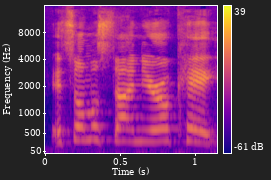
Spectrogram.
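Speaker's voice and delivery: high, loud mimicked chirp; breezy reassurance. Staff to a panicking patient, breezy mock reassurance.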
